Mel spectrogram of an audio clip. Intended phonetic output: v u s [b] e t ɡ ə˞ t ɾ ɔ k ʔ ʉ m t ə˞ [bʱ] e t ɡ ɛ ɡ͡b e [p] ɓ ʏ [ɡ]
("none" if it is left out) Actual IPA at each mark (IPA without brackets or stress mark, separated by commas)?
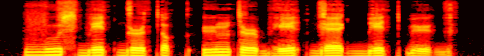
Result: b, bʱ, t, ɡ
